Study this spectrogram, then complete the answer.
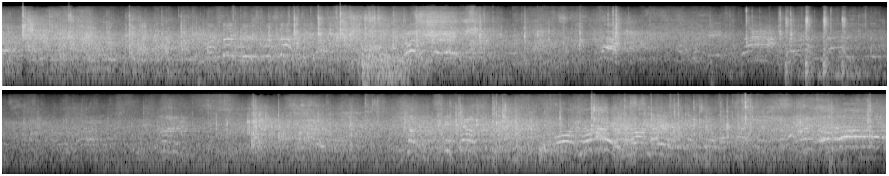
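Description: Spectators shout and cheer in an echoing arena.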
